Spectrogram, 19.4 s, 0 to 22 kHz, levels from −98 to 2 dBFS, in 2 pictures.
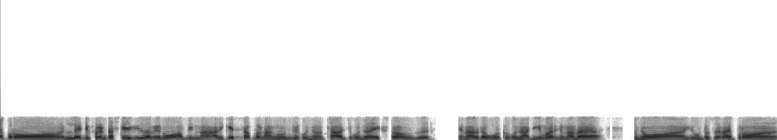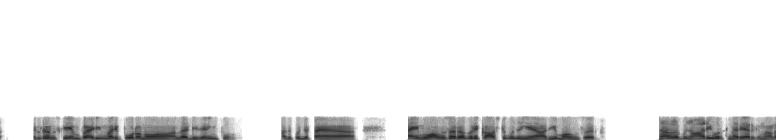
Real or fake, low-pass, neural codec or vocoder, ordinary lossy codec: real; 3.6 kHz; none; none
